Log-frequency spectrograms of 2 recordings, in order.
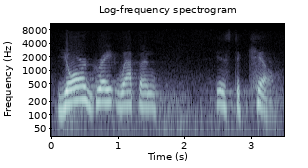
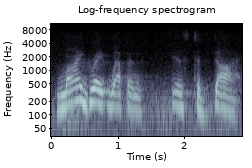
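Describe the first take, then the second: First: YOUR drawn out slowly and louder; slow, measured stress on "Your great weapon"; slow weighty quote. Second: GREAT stressed in a slow, measured line; slow weighty quote. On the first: Pastor facing the gunman, stressing YOUR slowly and louder. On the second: Pastor answering the gunman, slow with stress on GREAT. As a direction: lean on "great" in "My great weapon", very slow. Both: Retold or imitated.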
